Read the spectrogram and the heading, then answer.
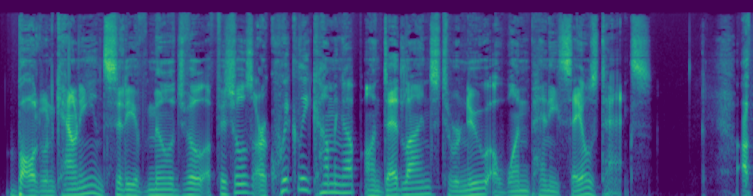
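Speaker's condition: No condition

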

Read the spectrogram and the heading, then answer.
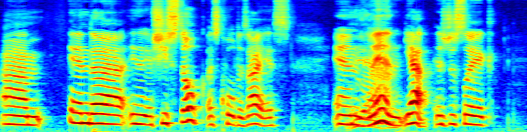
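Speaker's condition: No condition

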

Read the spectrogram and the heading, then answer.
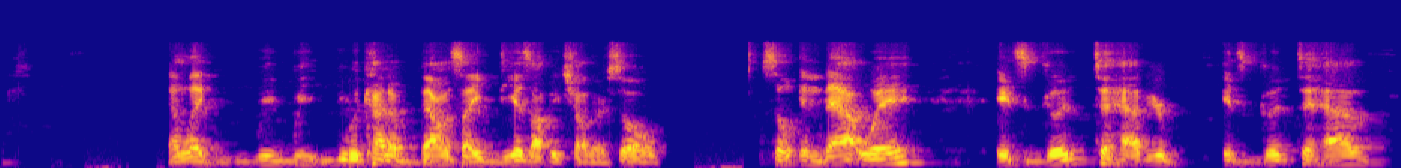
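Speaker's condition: Stutter; always tripping over words with most people, easier with practice and comfort; repeated sounds, repeated words

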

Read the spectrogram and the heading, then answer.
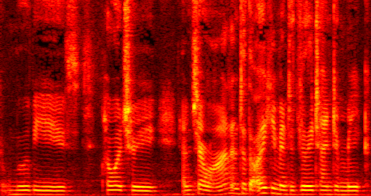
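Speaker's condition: Deafness, severe to profound; implant worse ear 34

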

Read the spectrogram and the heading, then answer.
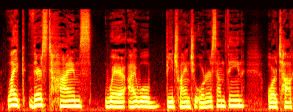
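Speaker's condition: Stutter; noticed around age 5 or 6, worse as teenager, returned full force after stressful move to Arizona; still stutters at 28, noticeable in this podcast, usually cuts stutter from videos; sometimes barely gets out a syllable, swears between words to ease them out, burps talking fast; prolonged sounds

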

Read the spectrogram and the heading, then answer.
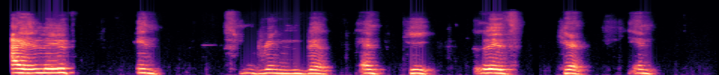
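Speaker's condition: Cerebral palsy

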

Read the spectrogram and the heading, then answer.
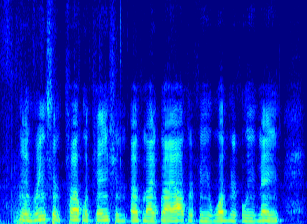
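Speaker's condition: Treacher Collins syndrome; voice distorted, some cannot understand, worse on telephone, repeating takes energy, intelligible after years of therapy

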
